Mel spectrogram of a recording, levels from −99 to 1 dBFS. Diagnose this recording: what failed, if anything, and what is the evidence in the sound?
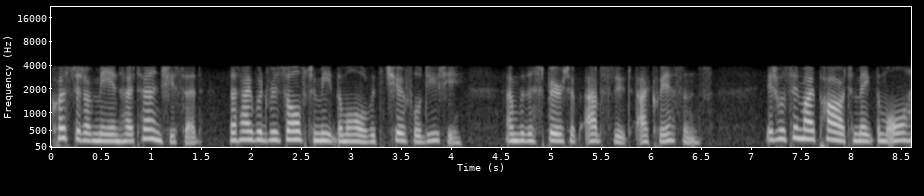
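Nothing failed; only faint room noise sits beneath the speech.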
